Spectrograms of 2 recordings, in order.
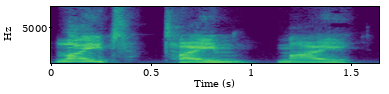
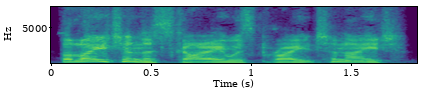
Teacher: In Northern Ireland, the I sound in words like light and time is flattened, making the sound a bit shorter and closer to an er sound. · Term: Flat I sound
